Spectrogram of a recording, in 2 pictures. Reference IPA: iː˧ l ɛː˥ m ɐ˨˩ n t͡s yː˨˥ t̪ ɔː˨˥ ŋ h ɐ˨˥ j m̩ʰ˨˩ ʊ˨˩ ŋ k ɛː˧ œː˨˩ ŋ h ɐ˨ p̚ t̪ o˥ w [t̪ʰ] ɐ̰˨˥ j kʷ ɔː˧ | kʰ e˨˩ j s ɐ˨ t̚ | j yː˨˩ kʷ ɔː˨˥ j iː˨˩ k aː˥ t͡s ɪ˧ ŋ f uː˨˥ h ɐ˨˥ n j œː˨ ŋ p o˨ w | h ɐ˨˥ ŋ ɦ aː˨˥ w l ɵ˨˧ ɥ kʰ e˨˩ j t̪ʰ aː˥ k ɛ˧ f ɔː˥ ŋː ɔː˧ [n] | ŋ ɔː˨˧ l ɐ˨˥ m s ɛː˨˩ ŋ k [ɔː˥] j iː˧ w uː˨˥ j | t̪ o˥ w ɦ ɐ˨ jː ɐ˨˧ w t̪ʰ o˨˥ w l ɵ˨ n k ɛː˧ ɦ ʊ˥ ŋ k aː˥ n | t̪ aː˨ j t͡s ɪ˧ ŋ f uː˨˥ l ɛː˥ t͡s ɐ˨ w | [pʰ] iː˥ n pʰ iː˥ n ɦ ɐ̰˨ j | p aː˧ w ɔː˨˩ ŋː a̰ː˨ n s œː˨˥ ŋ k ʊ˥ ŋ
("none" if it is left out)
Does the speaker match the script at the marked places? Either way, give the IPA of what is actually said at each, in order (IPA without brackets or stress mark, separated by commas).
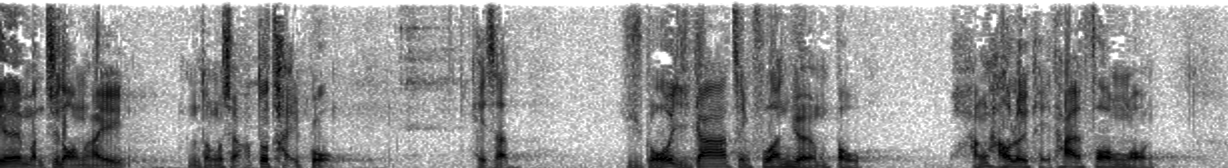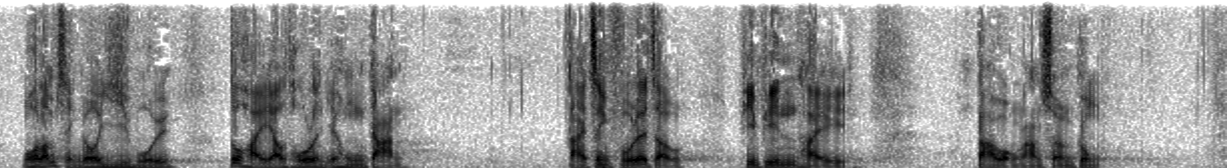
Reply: t̪ʰ, n, ɔː˧, pʰ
